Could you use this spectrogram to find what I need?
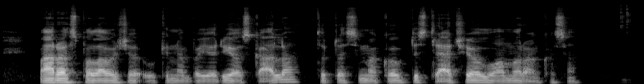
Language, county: Lithuanian, Vilnius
